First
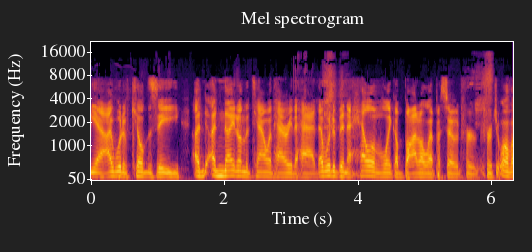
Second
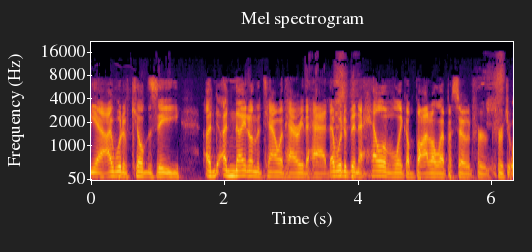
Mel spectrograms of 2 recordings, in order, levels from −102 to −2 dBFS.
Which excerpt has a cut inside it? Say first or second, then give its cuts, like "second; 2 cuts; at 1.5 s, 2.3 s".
first; 1 cut; at 1.4 s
